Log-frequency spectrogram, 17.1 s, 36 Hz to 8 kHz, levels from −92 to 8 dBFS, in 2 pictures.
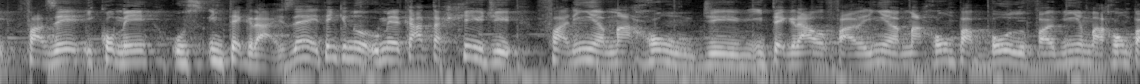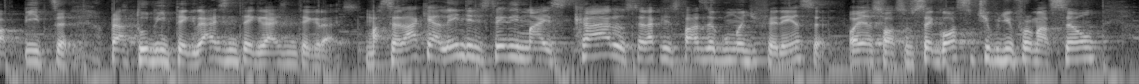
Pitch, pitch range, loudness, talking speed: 160 Hz, 145-180 Hz, -21 LUFS, 195 wpm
